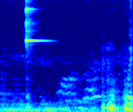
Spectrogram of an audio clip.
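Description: A single light clink of a hard object, with a short high ringing tone that dies away within half a second, about half a second in. A faint low hum runs underneath.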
